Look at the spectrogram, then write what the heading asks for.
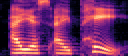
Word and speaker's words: ASAP: read-only memory notice that each letter in the abbreviation is pronounced separately but the last letter is pronounced more strongly because it carries the primary stress so we say us a ASAP ABC and TV listen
